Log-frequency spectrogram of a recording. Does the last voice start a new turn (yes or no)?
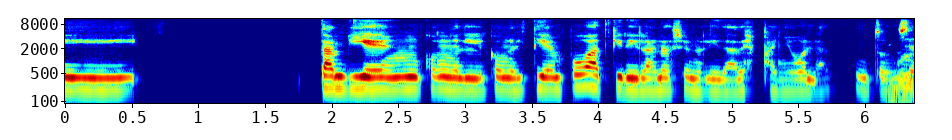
no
